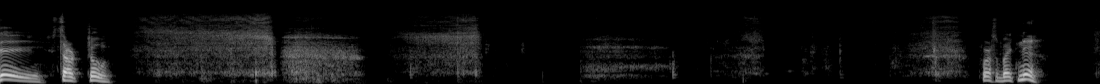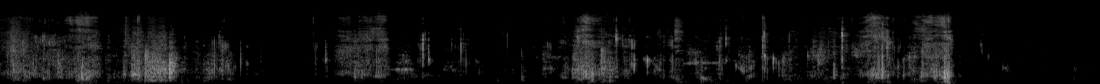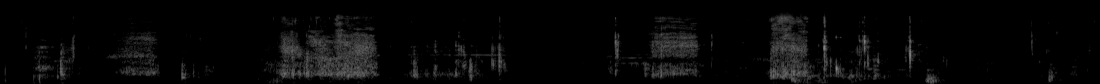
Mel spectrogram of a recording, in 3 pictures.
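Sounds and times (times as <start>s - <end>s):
person chewing food: 3.9s - 9.2s, 10.9s - 24.0s, 24.7s - 27.1s, 28.1s - 31.4s, 32.3s - 33.0s.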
